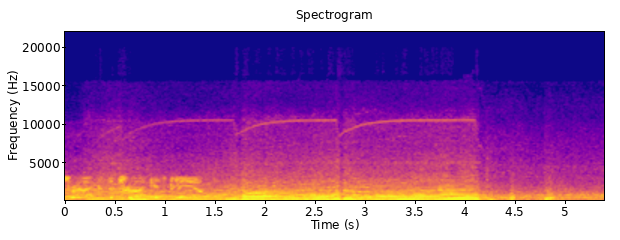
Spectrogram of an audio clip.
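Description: A Formula One race car in the F1 2014 video game pulls out of the pits onto a wet track on full wet tyres, its engine whine climbing steadily through gear steps before cutting off, with hiss from the tyres underneath.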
